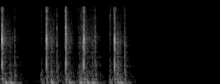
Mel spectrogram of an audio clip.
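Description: Typing sound effect: a quick run of about half a dozen key clacks that stops after about a second and a half.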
